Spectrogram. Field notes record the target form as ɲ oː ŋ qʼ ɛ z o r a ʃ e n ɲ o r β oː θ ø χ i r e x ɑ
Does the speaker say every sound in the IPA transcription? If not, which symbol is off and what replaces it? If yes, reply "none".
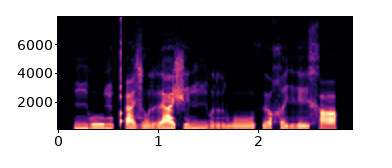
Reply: none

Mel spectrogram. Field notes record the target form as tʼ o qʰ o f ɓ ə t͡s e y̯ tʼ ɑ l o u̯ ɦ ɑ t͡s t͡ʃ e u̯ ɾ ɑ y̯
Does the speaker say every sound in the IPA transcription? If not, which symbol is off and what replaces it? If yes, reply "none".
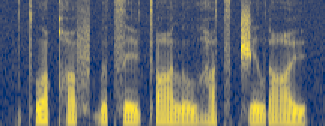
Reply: none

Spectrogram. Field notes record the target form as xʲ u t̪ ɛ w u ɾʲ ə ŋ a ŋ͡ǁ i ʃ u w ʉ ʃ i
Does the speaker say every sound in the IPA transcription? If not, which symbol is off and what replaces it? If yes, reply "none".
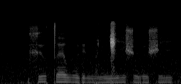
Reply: none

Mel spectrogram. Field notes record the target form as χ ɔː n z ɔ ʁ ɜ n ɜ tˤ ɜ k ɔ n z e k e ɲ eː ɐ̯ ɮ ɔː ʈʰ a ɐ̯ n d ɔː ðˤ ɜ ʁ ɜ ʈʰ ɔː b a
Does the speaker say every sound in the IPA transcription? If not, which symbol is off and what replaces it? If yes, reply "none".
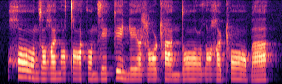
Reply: none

